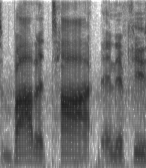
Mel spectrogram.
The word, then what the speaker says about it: Botetourt: a video the other day and somebody said Botetourt. It kind of looks like it would be pronounced that way, but it's actually, if you're around here in Virginia, it's Botetourt, and if you say Botetourt, people are going to look at you funny.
